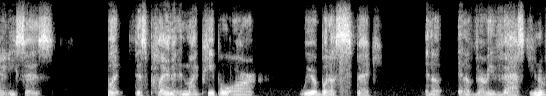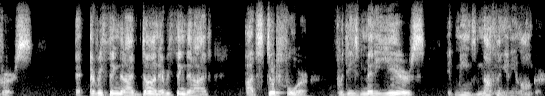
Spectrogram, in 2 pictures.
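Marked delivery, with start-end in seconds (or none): 1.6-16.3 low, quiet whisper. Voicing a spiritual leader confiding to one player: low whisper. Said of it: "he says in a low whisper".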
